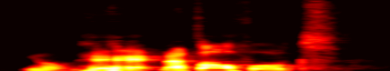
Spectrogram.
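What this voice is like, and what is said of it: Bad cartoon pig voice impression. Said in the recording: “terrible imitation of Porky the Pig”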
